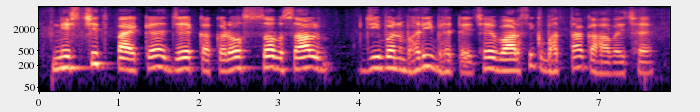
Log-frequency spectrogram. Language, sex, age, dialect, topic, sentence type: Maithili, male, 31-35, Bajjika, banking, statement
